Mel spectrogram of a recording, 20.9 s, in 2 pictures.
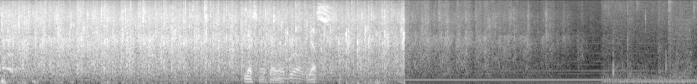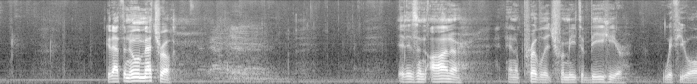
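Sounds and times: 
crowd applause: 0:00.0 - 0:08.5
speech: 0:03.7 - 0:05.2, 0:12.1 - 0:13.2, 0:16.5 - 0:17.5, 0:18.1 - 0:20.9.

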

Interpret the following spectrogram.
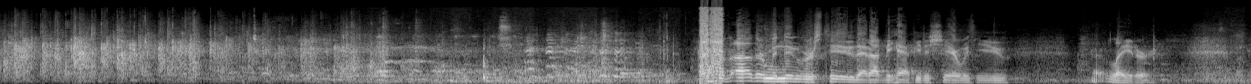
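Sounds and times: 
round of applause: 0:00.0 - 0:04.4
laughter: 0:02.2 - 0:06.9
speech: 0:07.4 - 0:10.3, 0:10.9 - 0:11.8.

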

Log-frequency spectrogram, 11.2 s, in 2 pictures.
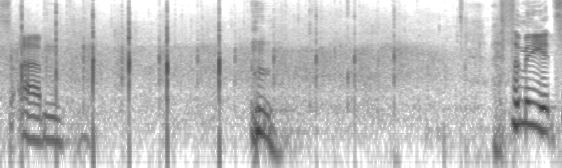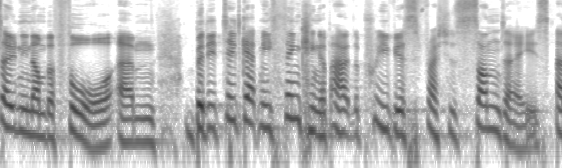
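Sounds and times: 
audience applauding: 0:00.0 - 0:04.8
speech: 0:00.1 - 0:00.8, 0:02.5 - 0:02.9, 0:05.0 - 0:11.2.

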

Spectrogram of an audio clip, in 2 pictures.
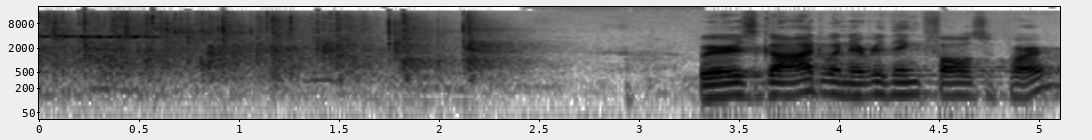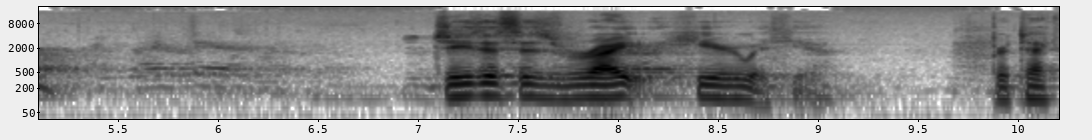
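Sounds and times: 
audience clapping: 0:00.0 - 0:02.8
speech: 0:03.3 - 0:05.3, 0:07.1 - 0:09.2, 0:09.9 - 0:10.1.

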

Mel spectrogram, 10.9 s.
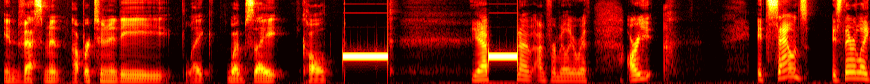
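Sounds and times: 
speech: 0:00.0 - 0:04.2, 0:05.9 - 0:08.5, 0:09.5 - 0:10.8
censor bleep over sponsor name: 0:04.3 - 0:04.9, 0:06.1 - 0:06.5.

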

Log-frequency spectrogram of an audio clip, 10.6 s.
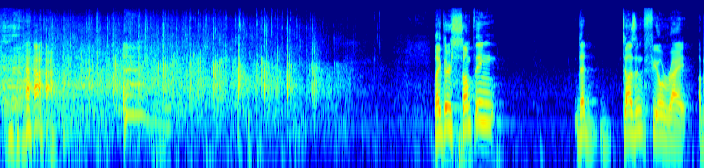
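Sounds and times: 
laughter: 0:00.0 - 0:02.8
audience applause: 0:00.0 - 0:05.4
speech: 0:00.1 - 0:00.9, 0:06.5 - 0:07.5, 0:08.6 - 0:10.5.

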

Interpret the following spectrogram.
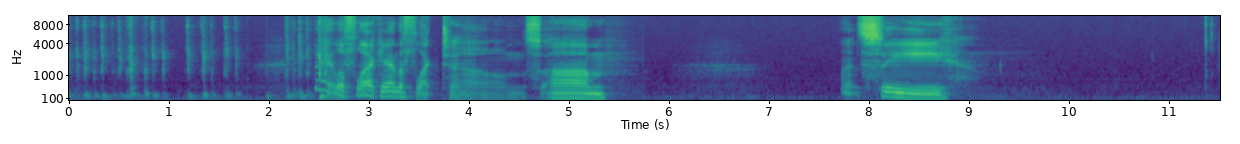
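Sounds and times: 
typing on a computer keyboard: 0:00.0 - 0:02.7
speech: 0:02.5 - 0:05.5, 0:07.8 - 0:09.0.

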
